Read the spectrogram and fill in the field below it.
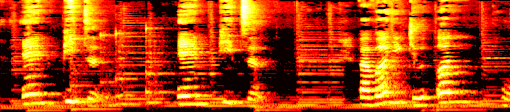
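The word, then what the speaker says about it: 鉛筆: Thêm một từ nữa, Enpitsu chính là cây bút chì, thì sau in mình có p. P thuộc hàng phụ âm h, cho nên sẽ đọc thành m nha. Enpitsu.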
